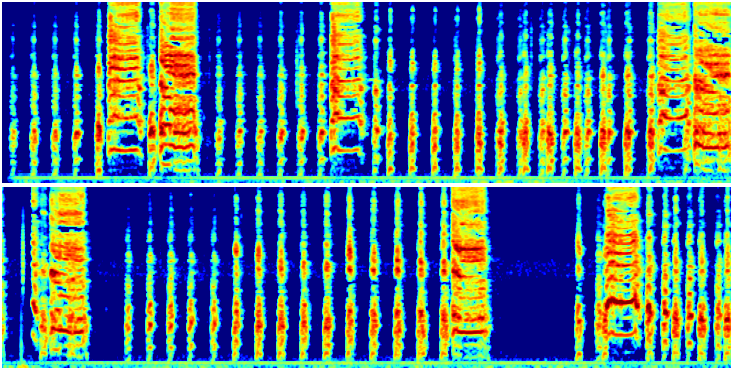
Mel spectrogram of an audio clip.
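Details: Hen's egg song: a long series of rapid, evenly spaced clucks, broken every few seconds by a loud, harsh drawn-out squawk, about six squawks in total, over a steady low hum.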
